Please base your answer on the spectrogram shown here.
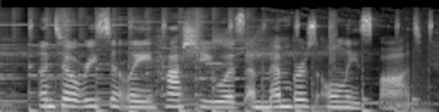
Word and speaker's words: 84: a former nintendo employee his cafe pronounced hashi can be written as 8 4 in japanese 1984 is when he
